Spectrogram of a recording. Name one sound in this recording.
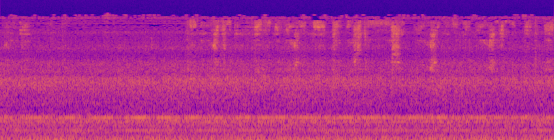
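A vehicle's engine drones steadily while driving along a highway.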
